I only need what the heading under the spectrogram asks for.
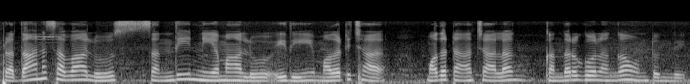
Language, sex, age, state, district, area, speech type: Telugu, female, 30-45, Andhra Pradesh, West Godavari, rural, spontaneous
